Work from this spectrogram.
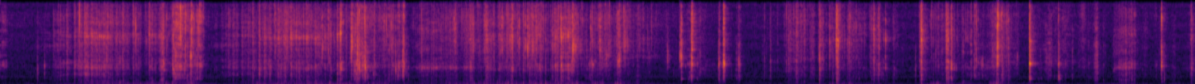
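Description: A solid peach oval bar of dry soap is carved with a yellow utility-knife blade, sending crumbly shavings falling. Continuous scraping and crumbling is broken up by many short, sharp crackling snaps. Occasional high, crisp clicks stand out near the end.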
